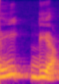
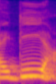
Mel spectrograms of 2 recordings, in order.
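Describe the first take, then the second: First: idea with the stress on the first syllable, EYE-dia; Malayalam-style stress. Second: idea said the English way, stress on the second syllable, i-DEA; English stress on idea. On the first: Teacher contrasting the usual Malayali habit, idea stressed at the start. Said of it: "idea എന്ന് നമ്മൾ പറയാം". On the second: Teacher showing students the correct stress, idea with weight on DEE. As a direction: say idea as eye-DEE-a, leaning on the middle. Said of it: "അങ്ങനെയാ പറയുക". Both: Shown as a demonstration.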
